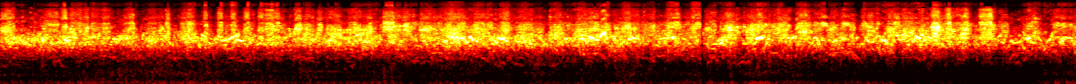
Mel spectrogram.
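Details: Aviary budgerigars singing and chirping while playing with their cage; many overlapping high chirps form an even, busy chatter throughout, with a short lull near the end.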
